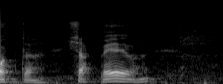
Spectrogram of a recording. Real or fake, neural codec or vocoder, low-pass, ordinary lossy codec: fake; codec, 16 kHz, 8 kbps, FreqCodec, larger model; none; none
